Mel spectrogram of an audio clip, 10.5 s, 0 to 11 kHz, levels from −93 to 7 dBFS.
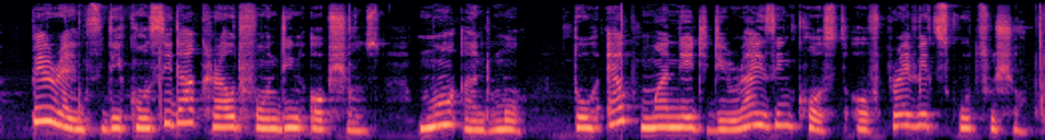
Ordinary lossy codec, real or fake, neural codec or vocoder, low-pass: none; real; none; 9.9 kHz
